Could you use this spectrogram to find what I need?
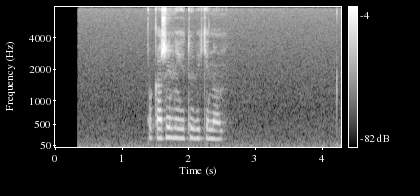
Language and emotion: Russian, neutral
